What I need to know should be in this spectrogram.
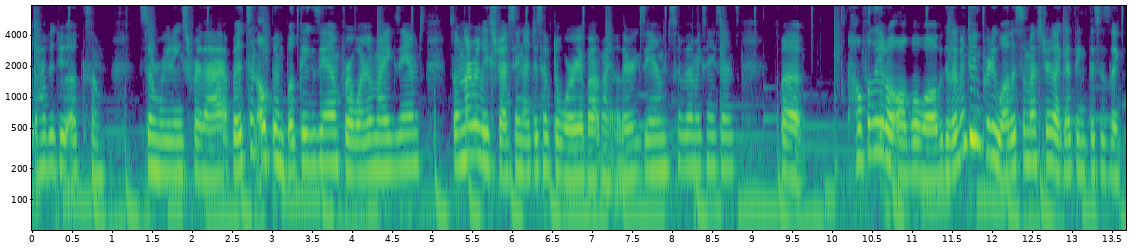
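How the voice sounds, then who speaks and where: A woman's voice: medium pitch, warm tone. A woman in her twenties chatting casually to camera, rambling with many fillers and restarts. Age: 20s. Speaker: vlogger.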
